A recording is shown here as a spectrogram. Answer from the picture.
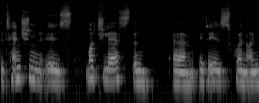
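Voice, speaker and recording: A woman's fairly low pitch at a very slow pace, with monotone, flat intonation. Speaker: crochet teacher. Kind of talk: tutorial.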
